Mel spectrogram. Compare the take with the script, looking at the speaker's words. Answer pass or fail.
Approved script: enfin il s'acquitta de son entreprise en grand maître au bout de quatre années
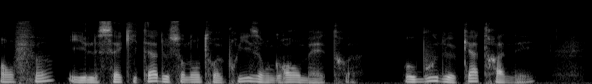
pass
